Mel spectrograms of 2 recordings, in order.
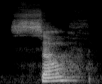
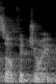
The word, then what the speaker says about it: self-adjoint: its own adjoint and I don't know why the emphasis in the pronunciation of this word is different because we don't say self adjoint we see self adjoint but the map itself isn't called the adjoint it's called the adjoint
